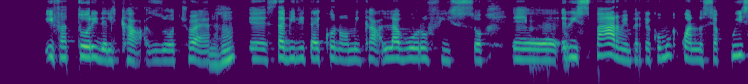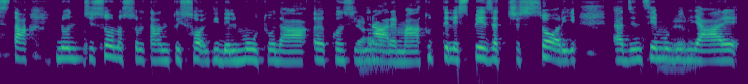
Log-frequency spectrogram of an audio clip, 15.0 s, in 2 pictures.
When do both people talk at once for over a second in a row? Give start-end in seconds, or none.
none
